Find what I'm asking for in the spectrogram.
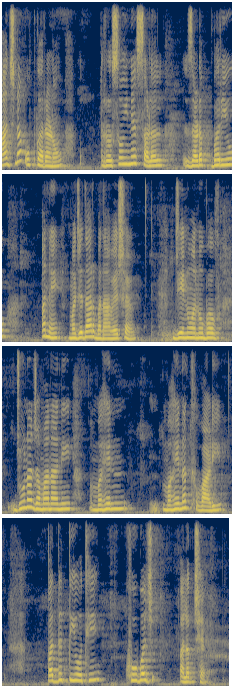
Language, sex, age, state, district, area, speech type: Gujarati, female, 18-30, Gujarat, Anand, urban, spontaneous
